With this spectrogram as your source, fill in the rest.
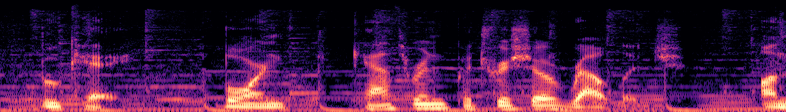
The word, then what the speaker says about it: Bucket: Patricia Routledge brought elegance, precision, and unforgettable comic brilliance to the role of Hyacinth Bucket, the social climbing woman who insisted her surname was pronounced Bouquet.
